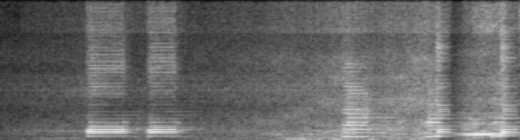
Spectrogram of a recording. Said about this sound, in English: I'm alive. I'm in my car. I'm honking my horn. I'm alive.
